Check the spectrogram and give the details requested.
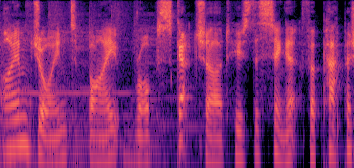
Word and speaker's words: Scatchard: I'm very good, thanks, and I'm even better and more impressed that you pronounced my surname correctly. So that's very good. Normally it's scratch card or scrapyard, so you've got it absolutely spot on, so that's a good start.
